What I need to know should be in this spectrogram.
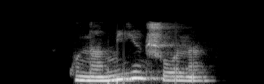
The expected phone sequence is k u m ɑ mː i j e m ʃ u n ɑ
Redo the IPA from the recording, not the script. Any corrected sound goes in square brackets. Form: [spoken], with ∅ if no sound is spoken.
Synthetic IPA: k u [n] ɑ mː i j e [n] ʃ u n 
